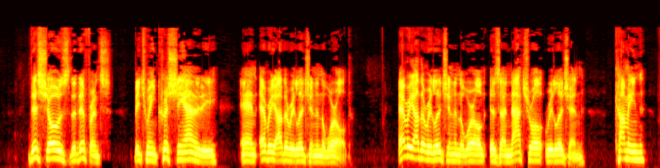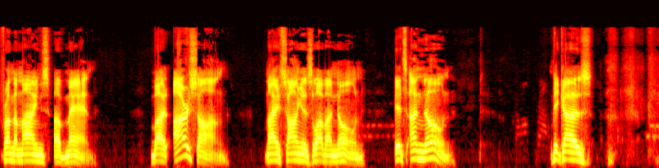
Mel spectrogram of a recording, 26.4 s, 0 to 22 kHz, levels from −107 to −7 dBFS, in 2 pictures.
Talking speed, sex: 90 wpm, male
